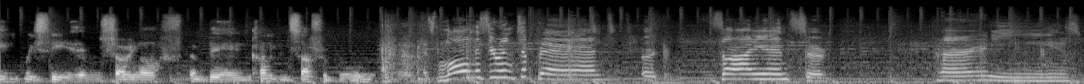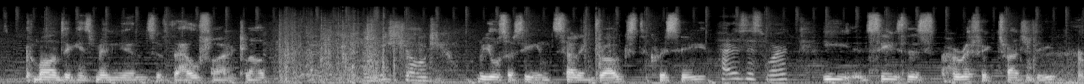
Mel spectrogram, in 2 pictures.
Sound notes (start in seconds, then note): 3.8 Eddie hitting table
